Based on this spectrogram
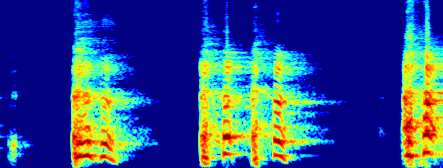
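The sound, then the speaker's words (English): A voice imitates a coughing fit: a few short, voiced, throaty bursts in clusters separated by brief pauses, fairly loud, with no actual words. “Like, she coughs. I don't think she coughed more than four times.”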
